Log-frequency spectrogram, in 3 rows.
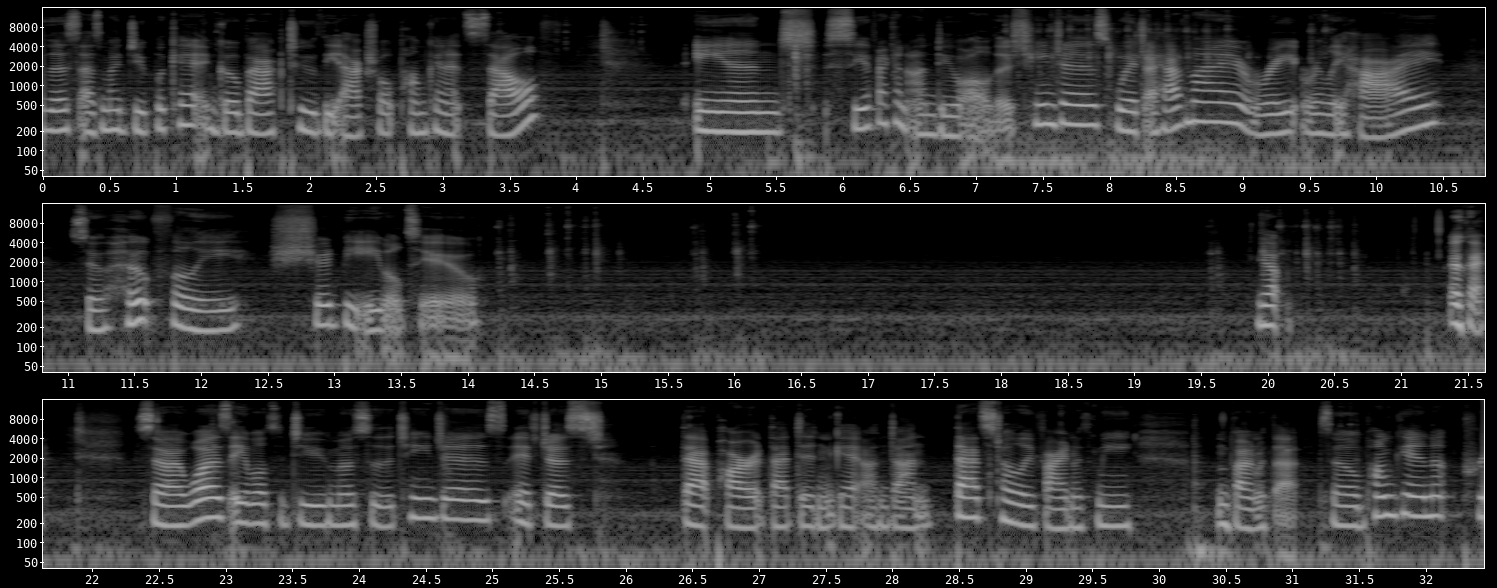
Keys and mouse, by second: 1.2-3.2 drag, 3.3-5.7 drag, 5.7 Tab, 7.2-14.2 ctrl+z, 14.8 ctrl+z, 15.0-15.7 ctrl+z, 16.1-19.5 ctrl+z, 20.1 ctrl+z, 20.3 ctrl+z, 20.5 ctrl+z, 23.1-24.6 ctrl+z, 25.1-28.0 middle drag, 28.6-30.2 middle drag, 30.2 Tab, 31.4-32.4 drag.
